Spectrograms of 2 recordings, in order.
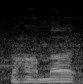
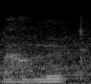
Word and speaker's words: Bahamut: emerged Elder Primal bahamama that's another one I have pronunciation errors on bahamama or Bahamut uh think it's the latter one that is the correct pronunciation but everyone tends to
